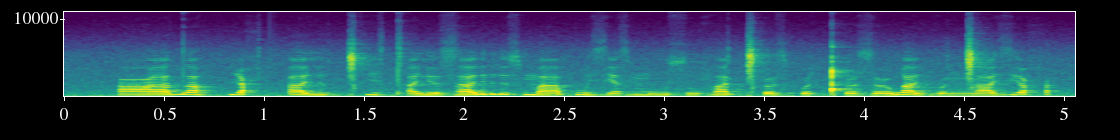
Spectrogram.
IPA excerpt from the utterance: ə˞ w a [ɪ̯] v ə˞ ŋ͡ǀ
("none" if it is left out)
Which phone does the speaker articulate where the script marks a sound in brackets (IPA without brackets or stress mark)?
ɪ̯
